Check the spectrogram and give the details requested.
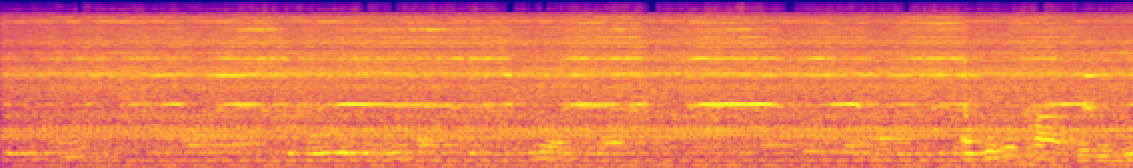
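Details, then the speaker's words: Steady high whine with grinding and rising pitch as a slow-speed dental bur removes hard, deep caries during access opening of a grossly decayed mandibular first molar for root canal treatment. "So we need to use the bar over here. And we using it in a slow speed so that we can understand how we are progressing into the to"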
